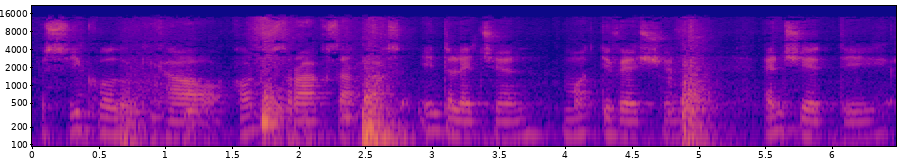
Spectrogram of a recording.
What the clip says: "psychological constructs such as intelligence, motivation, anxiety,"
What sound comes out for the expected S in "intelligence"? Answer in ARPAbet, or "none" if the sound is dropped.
none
